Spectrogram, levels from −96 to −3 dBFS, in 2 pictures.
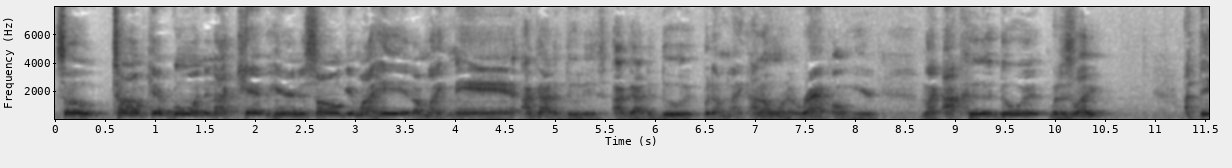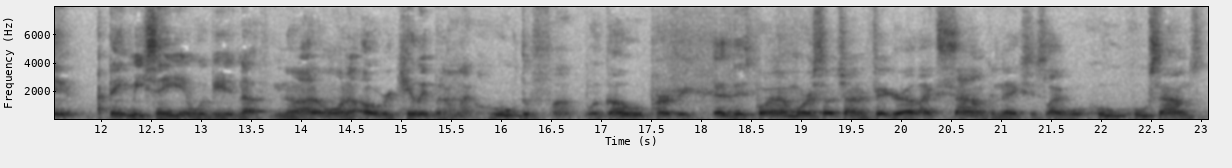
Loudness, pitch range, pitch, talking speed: -17 LUFS, 95-150 Hz, 105 Hz, 230 wpm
